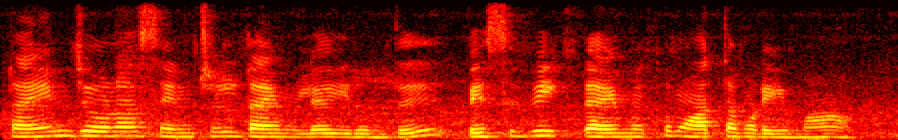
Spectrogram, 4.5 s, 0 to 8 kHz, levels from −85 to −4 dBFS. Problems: constant background noise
